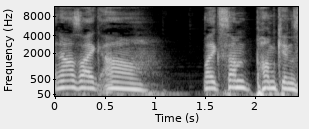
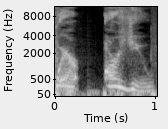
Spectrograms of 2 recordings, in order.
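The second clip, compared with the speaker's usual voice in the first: put-on menacing, deathly voice, higher-pitched; 6 semitones higher than usual. Retelling a sister's angry call about the shared car: imitating sister's death voice. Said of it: "her death voice".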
